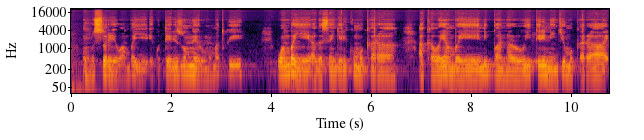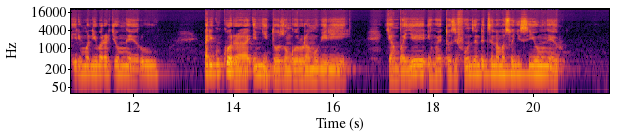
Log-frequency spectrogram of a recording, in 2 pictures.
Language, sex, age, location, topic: Kinyarwanda, male, 18-24, Kigali, health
